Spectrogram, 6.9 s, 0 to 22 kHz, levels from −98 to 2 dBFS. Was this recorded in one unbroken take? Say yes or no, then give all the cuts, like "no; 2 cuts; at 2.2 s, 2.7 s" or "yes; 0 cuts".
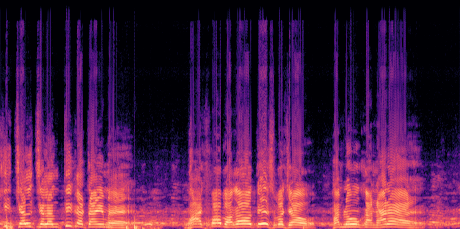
yes; 0 cuts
